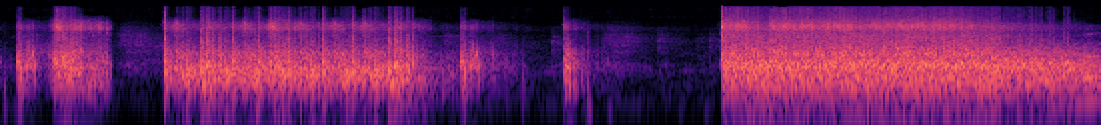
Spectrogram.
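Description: Rapid automatic gunfire in a mobile shooter video game, loud sustained bursts with short gaps between them, ending in one long continuous stream of shots.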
